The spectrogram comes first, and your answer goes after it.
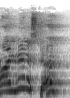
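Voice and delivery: mock, very high, loud shout. Speaker retells a show scene where a man yells out a window, retelling a yell. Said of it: "He yells".

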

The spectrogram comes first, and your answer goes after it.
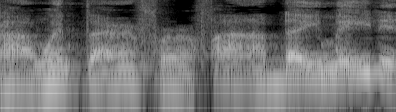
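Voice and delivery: put-on rough, worn-out, gravelly voice. Quoting an aged man from church, imitating his rough, gravelly, worn-out voice. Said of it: "rough, gravelly, worn-out voice of his".

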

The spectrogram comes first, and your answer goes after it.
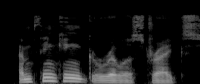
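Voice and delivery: ordinary delivery

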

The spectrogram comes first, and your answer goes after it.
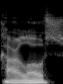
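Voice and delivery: very deep, low, bottomed-out voice. Retelling how a person gave their real name: imitating a deep voice. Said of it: "And Diana said in a deep voice".

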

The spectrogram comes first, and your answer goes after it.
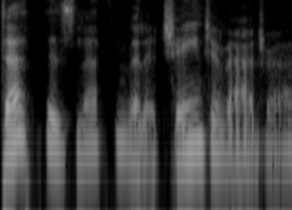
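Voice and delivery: put-on strong Trinidadian accent. Repeat the saying of a lovely lady you both remember, in a heavy Trinidadian accent. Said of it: "with a heavy Trinidadian accent".

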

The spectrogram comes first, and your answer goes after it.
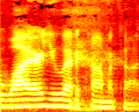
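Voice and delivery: ordinary talk, nothing marked

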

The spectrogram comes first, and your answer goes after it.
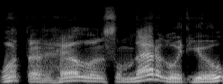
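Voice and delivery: creaky ventriloquist voice through unmoving lips. Retelling doing teachers' voices among the other boys, teacher voice without moving lips. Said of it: "without moving my lips".

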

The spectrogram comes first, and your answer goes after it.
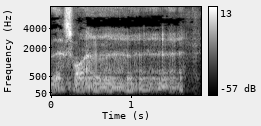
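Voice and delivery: breathy, whispered put-on voice. Answering a dialogue choice after being asked: Geralt voice. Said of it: "Do it in your Geralt voice".

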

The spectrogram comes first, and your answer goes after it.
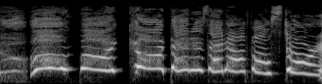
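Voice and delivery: very high, shocked exclamation. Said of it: "They're like".

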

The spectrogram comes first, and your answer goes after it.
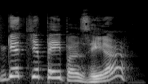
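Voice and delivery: put-on old-timey New York newsboy accent. Trying the accent another speaker asked for, in an old-timey New York accent. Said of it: "Old timey New York".

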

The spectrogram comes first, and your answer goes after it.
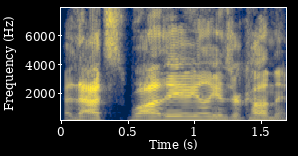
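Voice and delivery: hard, loud, raspy voice. Showing a terrible impression of Alex Jones. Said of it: "terrible Alex Jones impre-".

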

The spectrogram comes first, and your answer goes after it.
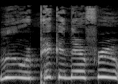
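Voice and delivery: high, sneering, mocking heckler voice.

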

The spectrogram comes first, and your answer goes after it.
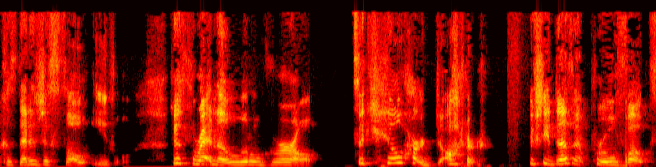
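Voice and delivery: tearful voice on the verge of crying. Addressing the audience, the speaker admits to tearing up: tearing up. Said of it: "That's why I'm kind of tearing up".

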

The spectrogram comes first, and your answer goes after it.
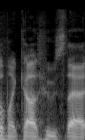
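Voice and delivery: usual speaking voice

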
